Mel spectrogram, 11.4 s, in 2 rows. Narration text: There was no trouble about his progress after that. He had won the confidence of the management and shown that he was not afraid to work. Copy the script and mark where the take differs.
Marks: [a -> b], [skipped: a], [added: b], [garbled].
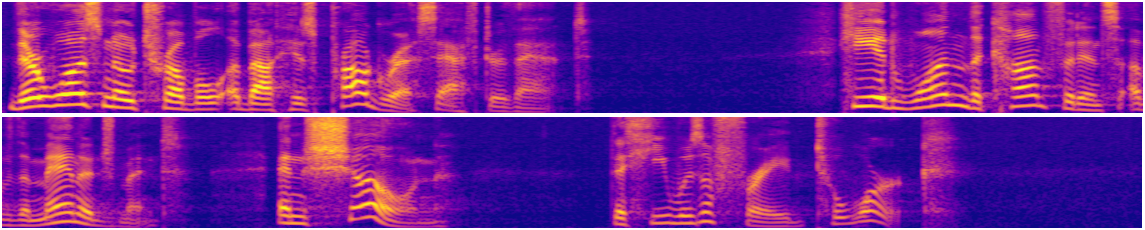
There was no trouble about his progress after that. He had won the confidence of the management and shown that he was [skipped: not] afraid to work.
